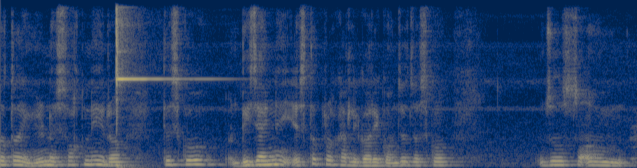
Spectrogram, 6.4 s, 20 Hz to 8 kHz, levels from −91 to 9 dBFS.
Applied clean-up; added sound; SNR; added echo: none; Glockenspiel; -1 dB; none.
